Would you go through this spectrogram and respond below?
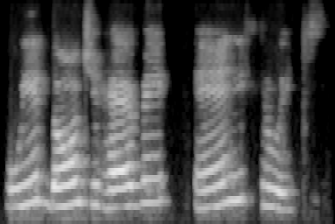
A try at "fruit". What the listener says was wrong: Pronunciation, fruit. Yes, no E, not fruit. Fruit. Fruit.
